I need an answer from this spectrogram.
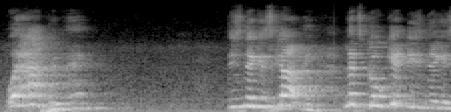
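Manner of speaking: put-on high, urgent [name] in a Jamaican accent. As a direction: fire him up to ride. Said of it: "[name] shows up instead".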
